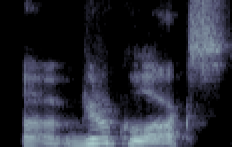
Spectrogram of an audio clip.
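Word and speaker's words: vrykolakas: So I think what Stoker might have been referencing is in the Greeks, the Virkulox, I believe is how it's pronounced, which does seem to be a little bit of an influence for him.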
